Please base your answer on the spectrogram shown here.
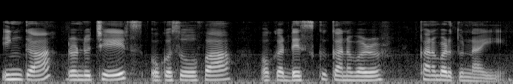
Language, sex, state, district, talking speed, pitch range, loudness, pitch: Telugu, female, Telangana, Mahabubabad, 105 wpm, 190-215 Hz, -16 LUFS, 205 Hz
